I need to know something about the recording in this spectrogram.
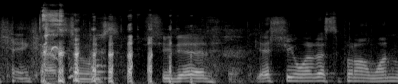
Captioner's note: laughing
